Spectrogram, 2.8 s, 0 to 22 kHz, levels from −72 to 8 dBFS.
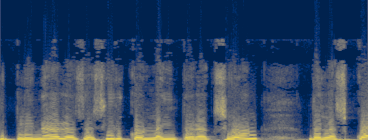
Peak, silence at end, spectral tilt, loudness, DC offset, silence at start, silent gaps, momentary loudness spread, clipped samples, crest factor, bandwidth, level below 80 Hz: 0 dBFS; 0 s; -5.5 dB/octave; -6 LUFS; under 0.1%; 0 s; none; 4 LU; 5%; 4 dB; 16.5 kHz; -16 dBFS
